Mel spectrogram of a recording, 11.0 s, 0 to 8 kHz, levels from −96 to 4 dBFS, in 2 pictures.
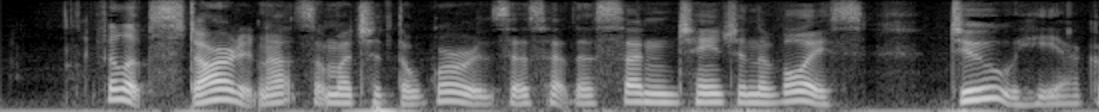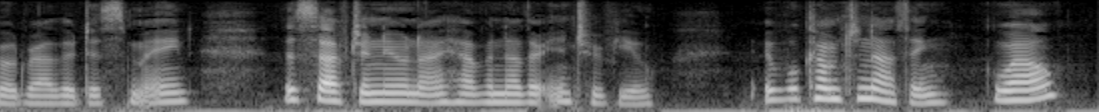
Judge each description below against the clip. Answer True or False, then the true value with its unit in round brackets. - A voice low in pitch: False (185 Hz)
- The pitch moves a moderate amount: True (4.3 semitones)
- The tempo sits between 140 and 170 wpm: False (180 wpm)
